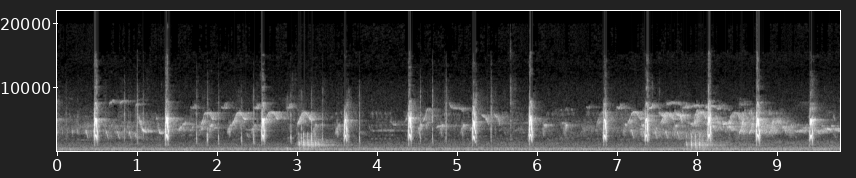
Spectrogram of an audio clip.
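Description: Great Spotted Woodpecker giving sharp, high 'kik' notes, one roughly every half second to second, over soft twittering from other small birds.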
